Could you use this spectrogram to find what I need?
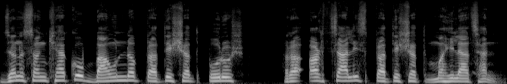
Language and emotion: Nepali, neutral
